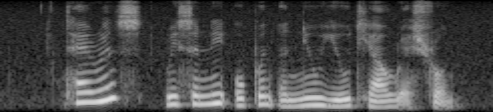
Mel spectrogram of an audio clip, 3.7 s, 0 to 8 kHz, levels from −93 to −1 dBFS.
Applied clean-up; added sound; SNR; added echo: none; none; none; none.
